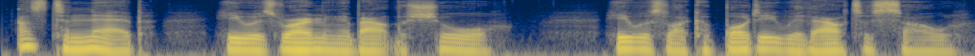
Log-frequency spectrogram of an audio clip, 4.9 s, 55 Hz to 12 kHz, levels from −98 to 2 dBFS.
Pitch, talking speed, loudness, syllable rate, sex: 100 Hz, 210 wpm, -20 LUFS, 5.6 syllables/s, male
